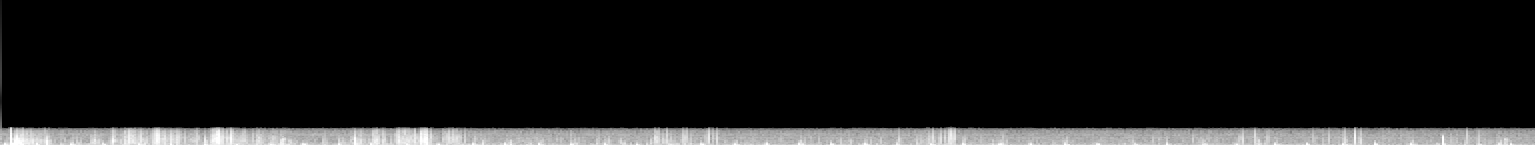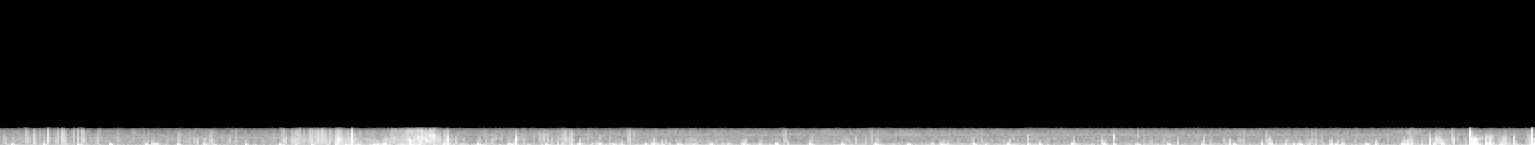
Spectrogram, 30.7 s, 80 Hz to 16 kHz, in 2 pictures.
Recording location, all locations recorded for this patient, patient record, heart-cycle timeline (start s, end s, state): mitral valve (MV)
aortic valve (AV)+pulmonary valve (PV)+tricuspid valve (TV)+mitral valve (MV)
#Age: nan
#Sex: Female
#Height: nan
#Weight: nan
#Pregnancy status: True
#Murmur: Absent
#Murmur locations: nan
#Most audible location: nan
#Systolic murmur timing: nan
#Systolic murmur shape: nan
#Systolic murmur grading: nan
#Systolic murmur pitch: nan
#Systolic murmur quality: nan
#Diastolic murmur timing: nan
#Diastolic murmur shape: nan
#Diastolic murmur grading: nan
#Diastolic murmur pitch: nan
#Diastolic murmur quality: nan
#Outcome: Abnormal
#Campaign: 2014 screening campaign
0.00	0.66	unannotated
0.66	0.80	S1
0.80	1.00	systole
1.00	1.10	S2
1.10	1.34	diastole
1.34	1.48	S1
1.48	1.68	systole
1.68	1.78	S2
1.78	2.02	diastole
2.02	2.14	S1
2.14	2.32	systole
2.32	2.42	S2
2.42	2.70	diastole
2.70	2.82	S1
2.82	3.00	systole
3.00	3.12	S2
3.12	3.36	diastole
3.36	3.46	S1
3.46	3.68	systole
3.68	3.78	S2
3.78	4.02	diastole
4.02	4.14	S1
4.14	4.34	systole
4.34	4.42	S2
4.42	4.70	diastole
4.70	4.82	S1
4.82	5.02	systole
5.02	5.12	S2
5.12	5.36	diastole
5.36	5.48	S1
5.48	5.68	systole
5.68	5.78	S2
5.78	6.02	diastole
6.02	6.12	S1
6.12	6.34	systole
6.34	6.42	S2
6.42	6.68	diastole
6.68	6.78	S1
6.78	6.98	systole
6.98	7.08	S2
7.08	7.32	diastole
7.32	7.42	S1
7.42	7.62	systole
7.62	7.72	S2
7.72	7.96	diastole
7.96	8.08	S1
8.08	8.28	systole
8.28	8.38	S2
8.38	8.62	diastole
8.62	8.74	S1
8.74	8.94	systole
8.94	9.02	S2
9.02	9.28	diastole
9.28	9.40	S1
9.40	9.60	systole
9.60	9.68	S2
9.68	9.96	diastole
9.96	10.08	S1
10.08	10.26	systole
10.26	10.36	S2
10.36	10.62	diastole
10.62	10.74	S1
10.74	10.94	systole
10.94	11.04	S2
11.04	11.32	diastole
11.32	11.42	S1
11.42	11.64	systole
11.64	11.74	S2
11.74	12.02	diastole
12.02	12.12	S1
12.12	12.34	systole
12.34	12.42	S2
12.42	12.72	diastole
12.72	12.84	S1
12.84	13.04	systole
13.04	13.12	S2
13.12	13.40	diastole
13.40	13.52	S1
13.52	13.72	systole
13.72	13.82	S2
13.82	14.08	diastole
14.08	14.20	S1
14.20	14.40	systole
14.40	14.50	S2
14.50	14.76	diastole
14.76	14.86	S1
14.86	15.06	systole
15.06	15.16	S2
15.16	15.44	diastole
15.44	15.56	S1
15.56	15.76	systole
15.76	15.84	S2
15.84	16.10	diastole
16.10	16.22	S1
16.22	16.42	systole
16.42	16.52	S2
16.52	16.80	diastole
16.80	16.92	S1
16.92	17.10	systole
17.10	17.20	S2
17.20	17.44	diastole
17.44	17.56	S1
17.56	17.76	systole
17.76	17.86	S2
17.86	18.12	diastole
18.12	18.24	S1
18.24	18.44	systole
18.44	18.52	S2
18.52	18.76	diastole
18.76	18.92	S1
18.92	19.08	systole
19.08	19.24	S2
19.24	19.42	diastole
19.42	19.56	S1
19.56	19.74	systole
19.74	19.86	S2
19.86	20.10	diastole
20.10	20.22	S1
20.22	20.42	systole
20.42	20.54	S2
20.54	20.78	diastole
20.78	20.88	S1
20.88	21.10	systole
21.10	21.20	S2
21.20	21.44	diastole
21.44	21.58	S1
21.58	21.78	systole
21.78	21.92	S2
21.92	22.12	diastole
22.12	22.24	S1
22.24	22.42	systole
22.42	22.52	S2
22.52	22.76	diastole
22.76	22.88	S1
22.88	23.08	systole
23.08	23.18	S2
23.18	23.42	diastole
23.42	23.52	S1
23.52	23.74	systole
23.74	23.84	S2
23.84	24.08	diastole
24.08	24.20	S1
24.20	24.40	systole
24.40	24.48	S2
24.48	24.74	diastole
24.74	24.86	S1
24.86	25.06	systole
25.06	25.16	S2
25.16	25.40	diastole
25.40	25.52	S1
25.52	25.70	systole
25.70	25.80	S2
25.80	26.04	diastole
26.04	26.16	S1
26.16	26.36	systole
26.36	26.46	S2
26.46	26.70	diastole
26.70	26.82	S1
26.82	27.00	systole
27.00	27.12	S2
27.12	27.36	diastole
27.36	27.46	S1
27.46	27.64	systole
27.64	27.74	S2
27.74	28.00	diastole
28.00	28.12	S1
28.12	28.32	systole
28.32	28.42	S2
28.42	28.68	diastole
28.68	28.80	S1
28.80	28.98	systole
28.98	29.08	S2
29.08	29.34	diastole
29.34	29.48	S1
29.48	29.66	systole
29.66	29.76	S2
29.76	29.94	diastole
29.94	30.70	unannotated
